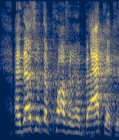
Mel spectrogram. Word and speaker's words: Habakkuk: I asked Reverend Casperson in Sunday school today, how do you say it? He goes, Habakkuk. That's how I always learned it too. With potato, potato, Habakkuk or Habakkuk, you can do either one, just say the name.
